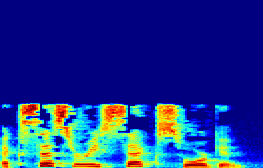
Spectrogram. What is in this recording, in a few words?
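"accessory sex organ", English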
